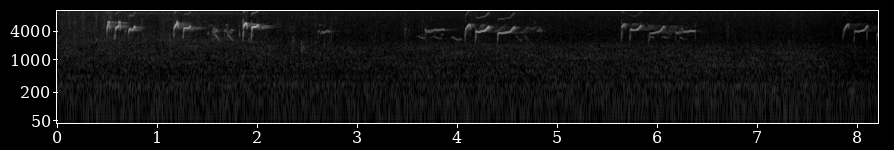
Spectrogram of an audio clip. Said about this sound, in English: This evening, we're profiling a little sandpiper called the spotted sandpiper, and this species usually vocalizes from the water's edge or when being flushed. So let's listen to the call of a spotted sandpiper here.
